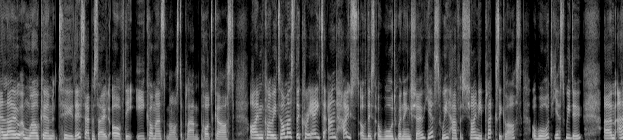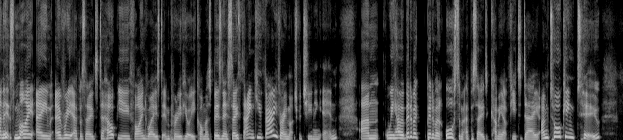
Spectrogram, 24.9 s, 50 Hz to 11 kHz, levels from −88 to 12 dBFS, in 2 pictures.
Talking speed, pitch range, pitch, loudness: 190 wpm, 185-255 Hz, 215 Hz, -18 LUFS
